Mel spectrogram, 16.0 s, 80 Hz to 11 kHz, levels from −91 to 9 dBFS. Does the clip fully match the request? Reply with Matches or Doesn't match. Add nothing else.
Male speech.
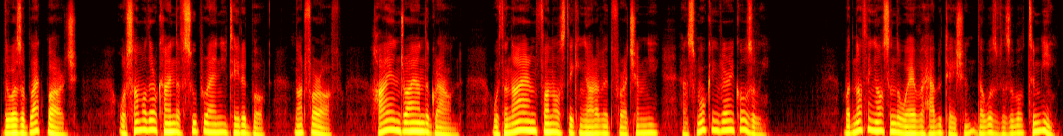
Matches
